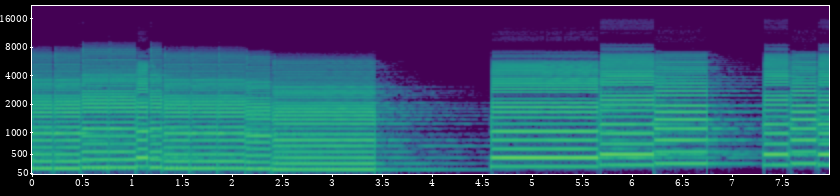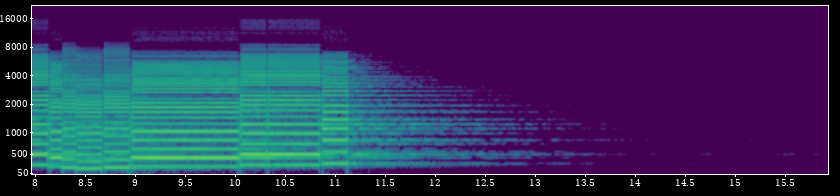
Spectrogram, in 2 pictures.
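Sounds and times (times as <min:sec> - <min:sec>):
tenor saxophone: 0:00.0 - 0:12.0.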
